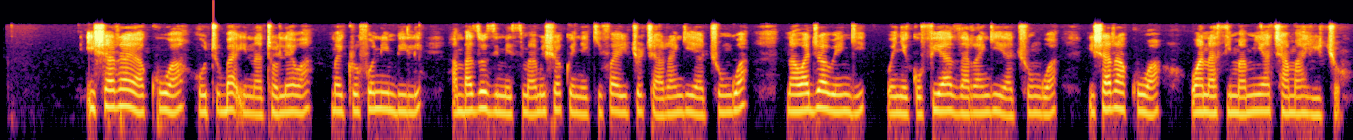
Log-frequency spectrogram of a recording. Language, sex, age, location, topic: Swahili, female, 36-49, Kisii, government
